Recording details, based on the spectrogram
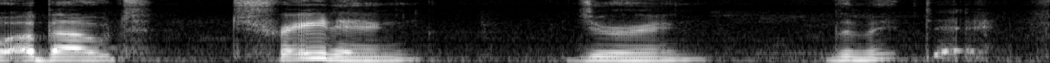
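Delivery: doom-laden, portentous, ominous, foreboding delivery. Presenting a trading video to viewers, introducing the next topic in an ominous voice. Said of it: "I said it in such an ominous voice".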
